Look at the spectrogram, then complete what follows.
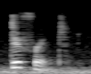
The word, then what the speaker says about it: different: here the word different in very slow careful speech and especially formal speech you might get this pronunciation diff rent but often in fast speech you lose that middle sound and you get different so again how do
